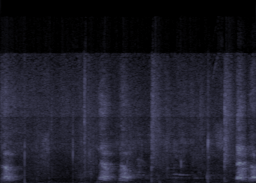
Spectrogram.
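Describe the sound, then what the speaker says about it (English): A dog next door barks several times, sounding fairly distant and muffled, with a few short yips spread out in an irregular pattern, alongside faint kitchen clatter. "Man, that dog next door."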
